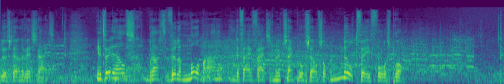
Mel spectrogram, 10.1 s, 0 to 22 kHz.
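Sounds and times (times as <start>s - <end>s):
players shouting: 0.0s - 9.5s.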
